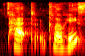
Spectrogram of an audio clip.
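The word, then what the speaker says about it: Pat Clohessy: athlete and as a teenager he trained under Pat clohes is that correct how I spel pronounced that yeah it is Donna yeah to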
